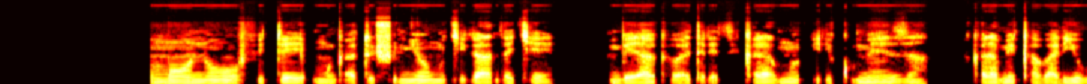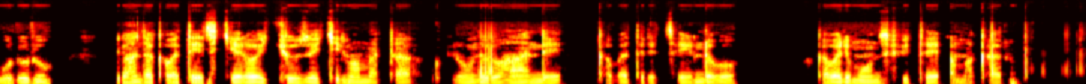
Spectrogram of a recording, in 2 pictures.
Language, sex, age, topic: Kinyarwanda, male, 18-24, finance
